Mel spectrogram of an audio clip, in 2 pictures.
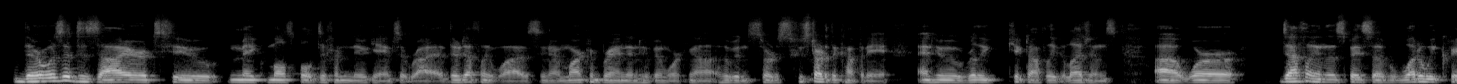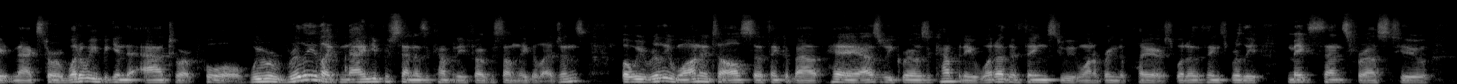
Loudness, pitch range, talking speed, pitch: -28 LUFS, 95-115 Hz, 225 wpm, 105 Hz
